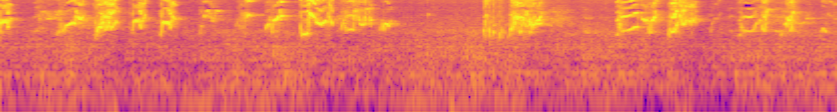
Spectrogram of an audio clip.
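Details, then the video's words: Morning chirping from a young peach-faced lovebird, green and yellow, with rapid sharp high chirps in bursts, a busy run at the start, then spaced clusters. "Relaxation of Lovebird's melodious chirping sound - Young Peach Face Lovebird"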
